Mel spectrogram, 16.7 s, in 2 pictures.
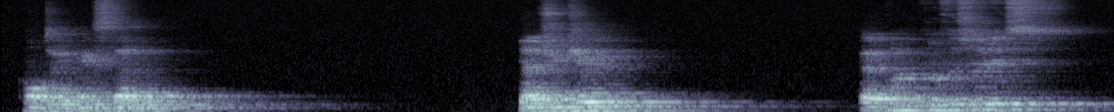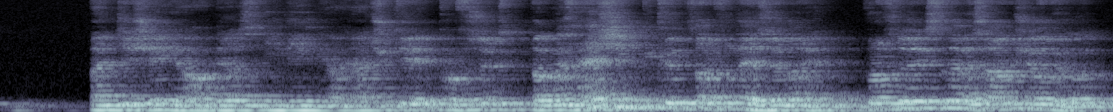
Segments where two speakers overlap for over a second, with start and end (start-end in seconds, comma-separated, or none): none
